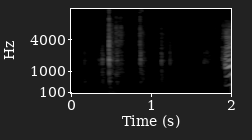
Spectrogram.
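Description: A few sparse light clicks and taps of hard plastic toy figures being handled on a plastic toy pirate ship, with quiet between them; a child says "Hi" at the very end.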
